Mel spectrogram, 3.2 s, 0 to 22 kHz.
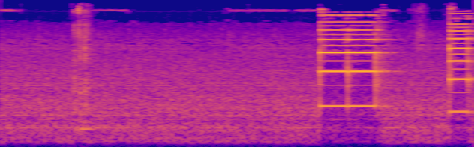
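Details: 386 DX/40 motherboard with corrosion, intermittent boot when flexed: one long beep then shorter beeps over quiet room noise, a POST error code; owner suspects corrosion or a bad solder joint, not confirmed.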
